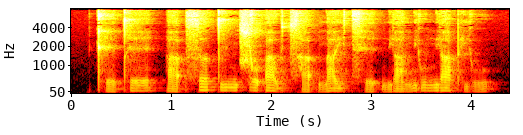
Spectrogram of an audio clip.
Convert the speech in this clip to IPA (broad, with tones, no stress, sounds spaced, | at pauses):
kʰ e˨˩ t̪ʰ e˦ | a˨ ʔ s ə˥˧ t̪ i˦ ŋ ɕ o˦ ʔ a˧ w t͡sʰ a˨ ʔ n̪ a˥˧ j t͡sʰ e˨ ʔ n̪ j a˧ n̪ j u˦ n̪ j a˥˧ pʰ j u˨˦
